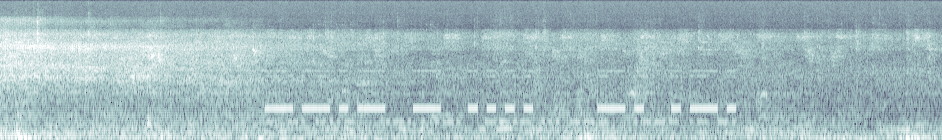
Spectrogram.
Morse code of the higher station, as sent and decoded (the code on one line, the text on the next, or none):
--.- - .... / -. .-.
QTH NR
